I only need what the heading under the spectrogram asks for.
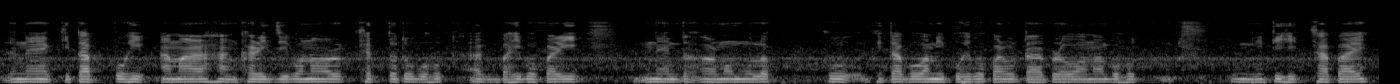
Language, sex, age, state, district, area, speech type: Assamese, male, 30-45, Assam, Golaghat, urban, spontaneous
